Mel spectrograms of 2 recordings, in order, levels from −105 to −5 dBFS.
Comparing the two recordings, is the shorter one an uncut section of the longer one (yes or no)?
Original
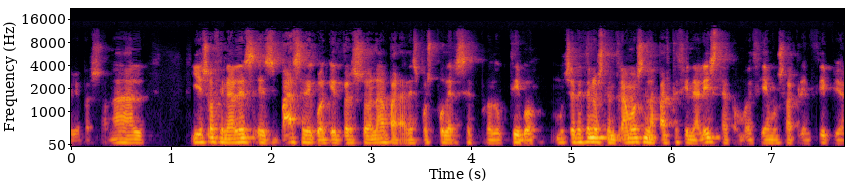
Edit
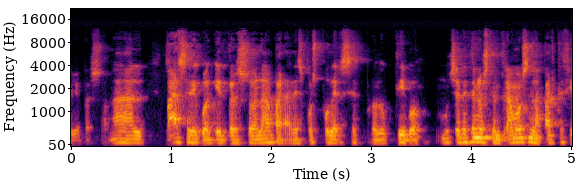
no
